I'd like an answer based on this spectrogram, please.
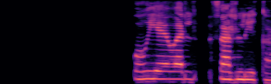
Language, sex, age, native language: Icelandic, female, 9, Icelandic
